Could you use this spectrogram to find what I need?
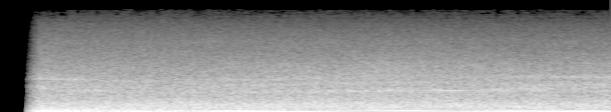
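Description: A heavy vehicle's engine rumbles steadily at idle.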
